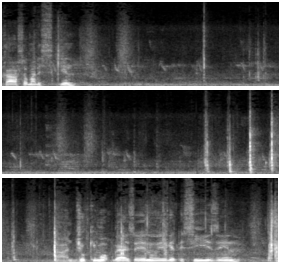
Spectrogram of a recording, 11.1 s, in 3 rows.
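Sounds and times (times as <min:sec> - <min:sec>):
faint bird chirps: 0:00.1 - 0:07.9.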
